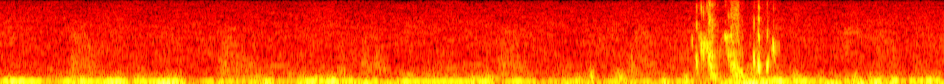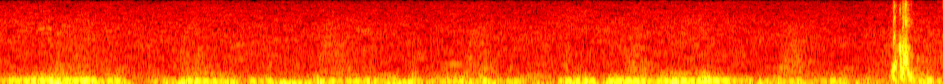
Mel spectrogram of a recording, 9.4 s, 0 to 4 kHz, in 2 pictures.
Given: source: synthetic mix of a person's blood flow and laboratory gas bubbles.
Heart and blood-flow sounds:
Doppler ultrasound of blood flow; subclavian vein
3.44-3.91 s: bubbles
9.16-9.35 s: bubbles
From the record:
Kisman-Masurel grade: 113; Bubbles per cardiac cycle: 1 to 2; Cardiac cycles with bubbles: 1 to 10%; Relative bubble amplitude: loud (0.450 to 0.775); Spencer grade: 1 (occasional bubble signal discernible with the cardiac motion signal, with majority of cardiac periods free of bubbles); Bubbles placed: anywhere in the cardiac cycle

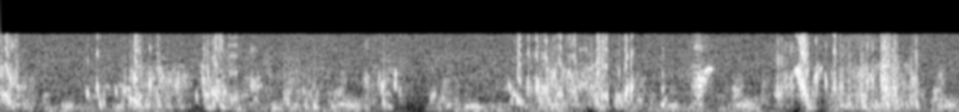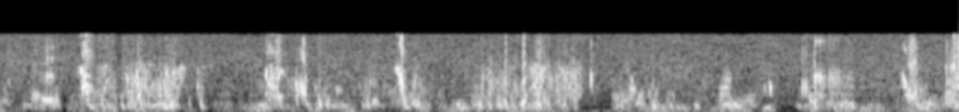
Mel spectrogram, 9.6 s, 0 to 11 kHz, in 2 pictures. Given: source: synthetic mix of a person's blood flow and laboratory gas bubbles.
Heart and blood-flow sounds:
Doppler ultrasound of blood flow; precordium
0.00-0.16 s: bubbles
0.40-1.33 s: bubbles
1.41-1.71 s: bubbles
1.81-2.05 s: bubbles
2.14-2.27 s: bubbles
2.52-3.20 s: bubbles
3.28-3.37 s: bubbles
3.42-3.63 s: bubbles
3.86-4.63 s: bubbles
4.88-5.11 s: bubbles
5.17-5.85 s: bubbles
6.08-6.54 s: bubbles
6.58-6.97 s: bubbles
7.14-7.79 s: bubbles
7.84-7.98 s: bubbles
8.01-8.20 s: bubbles
8.25-8.33 s: bubbles
8.59-8.69 s: bubbles
8.76-9.09 s: bubbles
9.28-9.44 s: bubbles
9.49-9.59 s: bubbles
From the record:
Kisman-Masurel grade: 343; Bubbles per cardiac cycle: rolling drumbeat, 9 or more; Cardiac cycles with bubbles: 100%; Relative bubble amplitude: loud (0.450 to 0.775); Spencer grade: 3 (all of the cardiac periods contain showers or single bubble signals, but not dominating or overriding the cardiac motion signals); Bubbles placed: only in the low amplitude regions of the cardiac cycle

